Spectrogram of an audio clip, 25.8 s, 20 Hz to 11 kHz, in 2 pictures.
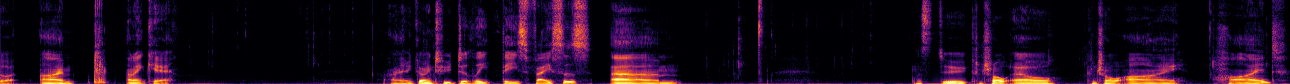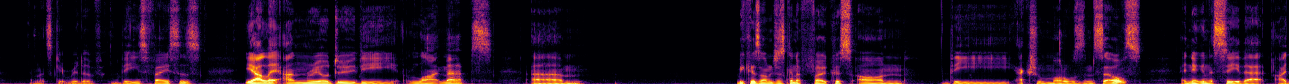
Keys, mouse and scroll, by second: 2.5 click, 3.1 right click, 3.3 shift+right click, 3.6 shift+right click, 3.9 shift+right click, 4.1 shift+right click, 5.6 Delete, 5.8-7.8 middle drag, 7.8 z, 8.0 shift+middle click, 8.7 right click, 9.9 ctrl+l, 11.0 ctrl+i, 12.3 h, 13.5 middle click, 14.1 right click, 14.3 shift+right click, 14.5 shift+right click, 14.7 shift+right click, 15.0 shift+right click, 15.5 shift+right click, 17.2 Delete, 23.2-25.7 middle drag.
